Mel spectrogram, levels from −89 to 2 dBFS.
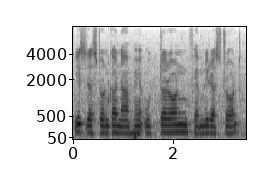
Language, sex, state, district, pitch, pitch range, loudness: Hindi, male, Assam, Kamrup Metropolitan, 140 Hz, 135-145 Hz, -15 LUFS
